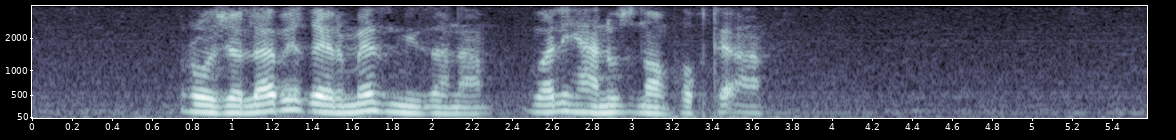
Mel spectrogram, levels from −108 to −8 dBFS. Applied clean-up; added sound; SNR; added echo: none; none; none; none.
